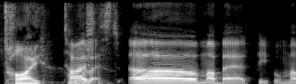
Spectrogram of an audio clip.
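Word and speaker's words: Ti West: to it I love the T West films and he's becoming one of my favorite sort of slasher horror directors along with a bunch of others I believe it's pronounced Ty Ty West oh my bad people my bad so when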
